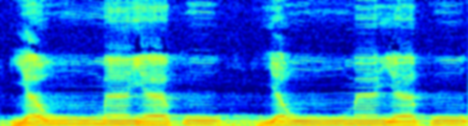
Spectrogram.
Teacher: Yang pertama di ayat keempat ini, yauma, nah, ini harus dimoncongkan ya, yauma, karena huruf waw itu makhrajnya 2 bibir yang dimoncongkan, dimanyunkan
